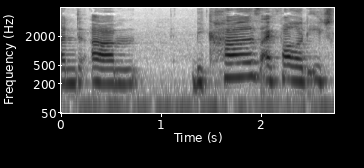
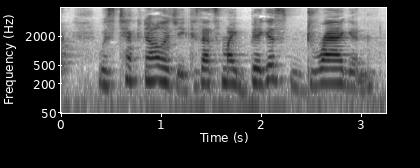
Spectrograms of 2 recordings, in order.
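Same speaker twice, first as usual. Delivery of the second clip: usual speaking voice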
